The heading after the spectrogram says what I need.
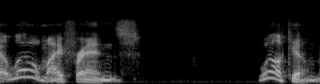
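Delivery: put-on elderly old wizard voice, high and swooping. Speaker describing a room does an impersonation; Diablo 2 character impression. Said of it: "do my best impersonation of somebody from Diablo 2".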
